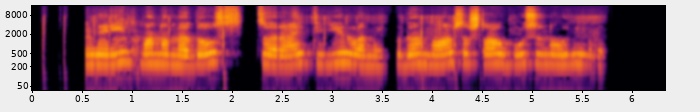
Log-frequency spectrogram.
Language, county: Lithuanian, Vilnius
